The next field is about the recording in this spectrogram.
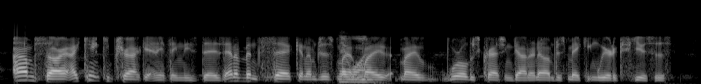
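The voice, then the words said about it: Congested, stopped-up voice. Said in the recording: “you sound terrible ... a little stopped up”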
